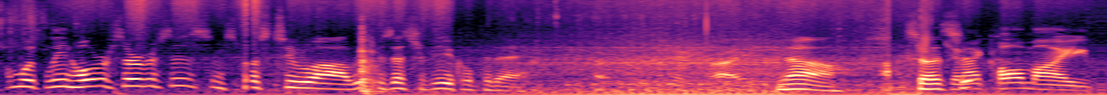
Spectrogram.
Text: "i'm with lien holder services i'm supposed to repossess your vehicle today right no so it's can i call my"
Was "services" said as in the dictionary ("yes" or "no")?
yes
